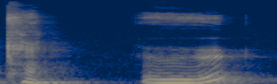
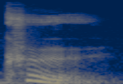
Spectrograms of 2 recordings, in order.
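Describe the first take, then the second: First: The two sounds are said apart with a break. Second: The two sounds are joined into one sound. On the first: The speaker calls it wrong. "We don't say" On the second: The speaker calls it right. "We say kr"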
